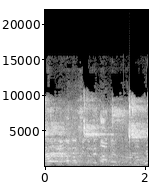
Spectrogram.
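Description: Three short, high basketball-shoe squeaks on the court surface, about a second apart, over the murmur of players' and spectators' voices.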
